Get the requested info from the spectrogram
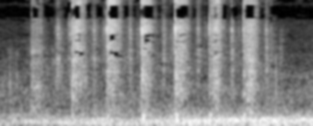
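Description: Plastic trigger spray bottle being squeezed again and again, a quick run of short, sharp spritzes about five a second.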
